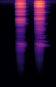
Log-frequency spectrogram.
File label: computer mouse left click single fast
